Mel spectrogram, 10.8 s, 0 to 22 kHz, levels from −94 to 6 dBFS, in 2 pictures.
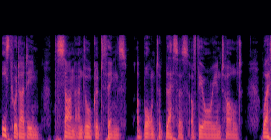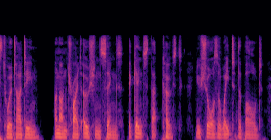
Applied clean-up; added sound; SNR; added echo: none; none; none; none.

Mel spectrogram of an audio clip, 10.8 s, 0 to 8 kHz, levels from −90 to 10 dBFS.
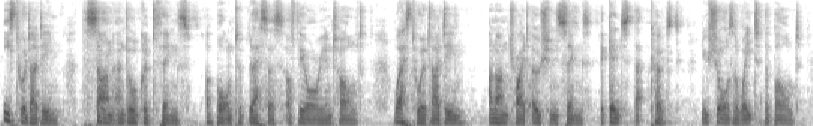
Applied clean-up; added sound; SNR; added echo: none; none; none; reverberation time 0.7 s.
